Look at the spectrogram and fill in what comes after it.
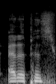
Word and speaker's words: Oedipus: Oedipus Rex.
